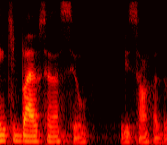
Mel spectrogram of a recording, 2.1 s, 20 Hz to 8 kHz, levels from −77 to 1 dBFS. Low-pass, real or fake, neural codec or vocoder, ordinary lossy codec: none; fake; codec, 16 kHz, about 1 kbps, DyCAST, with the encoder's durations; none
